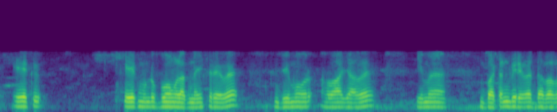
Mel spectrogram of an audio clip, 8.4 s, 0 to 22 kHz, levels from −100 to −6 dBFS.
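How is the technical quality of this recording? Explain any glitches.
The recording has been through a low-rate phone codec, and it shows. GSM full-rate coding runs the whole way through. It models the vocal tract and drives it with a sparse, regularly spaced pulse excitation, which fits a 13 kbps stream. That gives the speech a plainly audible buzzy, gravelly roughness, and nothing above about 3.9 kHz gets through, so it's dull and boxy too.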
